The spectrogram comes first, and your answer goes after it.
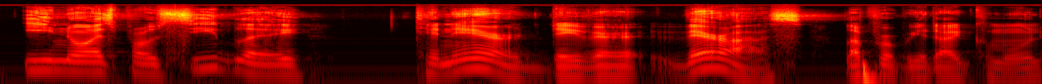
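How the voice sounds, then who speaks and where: A man with an English accent speaks at a very slow pace, with very wide pitch swings and big swings in loudness. The sound is dry with no echo, and faint music plays in the background. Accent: non-native Spanish, English-speaking. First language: English (speaking Spanish). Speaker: economist and book author; presenter, panelist. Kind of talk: book presentation talk. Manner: halting with many fillers. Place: hall. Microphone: podium.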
